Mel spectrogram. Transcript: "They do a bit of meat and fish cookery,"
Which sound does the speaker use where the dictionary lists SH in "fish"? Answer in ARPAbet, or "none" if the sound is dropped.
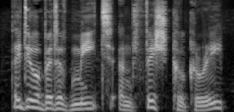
SH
